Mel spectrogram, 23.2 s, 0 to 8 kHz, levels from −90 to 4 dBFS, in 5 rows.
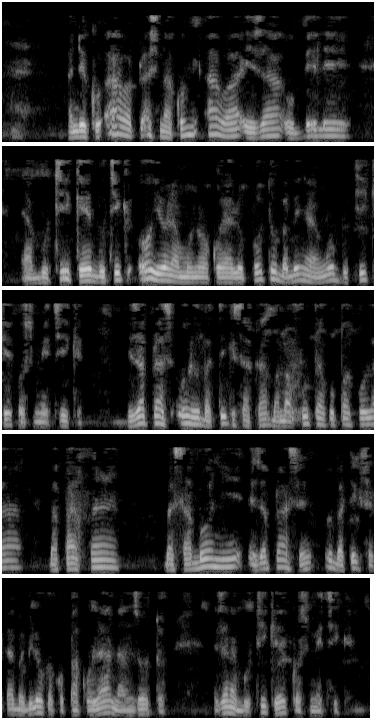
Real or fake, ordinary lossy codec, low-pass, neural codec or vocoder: fake; MP3, 24 kbps; 7.2 kHz; codec, 44.1 kHz, 7.8 kbps, DAC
